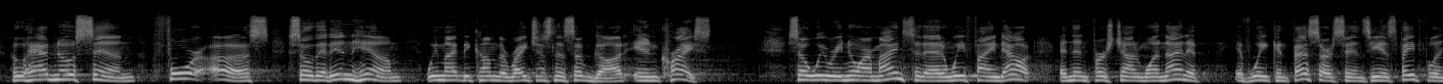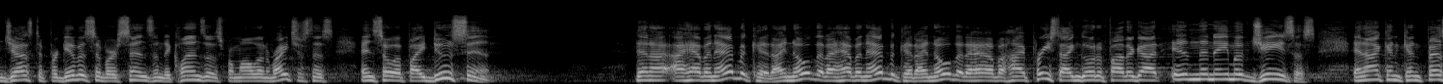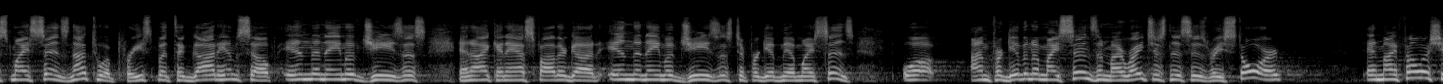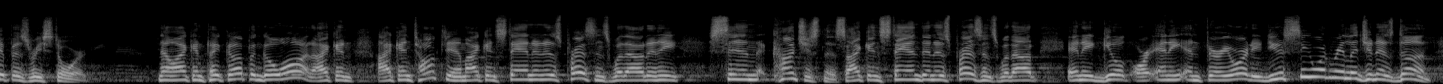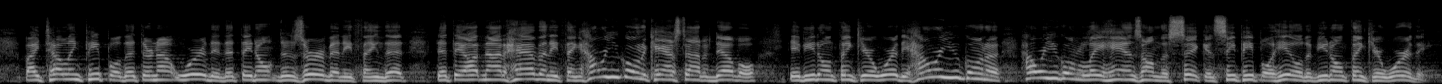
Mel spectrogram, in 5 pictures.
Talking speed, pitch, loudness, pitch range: 210 wpm, 200 Hz, -26 LUFS, 185-220 Hz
